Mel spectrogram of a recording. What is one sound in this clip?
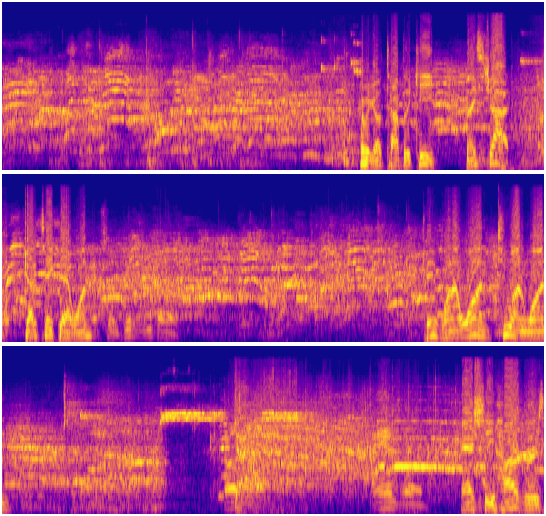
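A crowd of spectators cheers and chatters in an echoing gym.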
